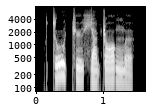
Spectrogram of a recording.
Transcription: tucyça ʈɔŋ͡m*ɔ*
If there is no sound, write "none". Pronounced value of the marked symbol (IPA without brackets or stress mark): ə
